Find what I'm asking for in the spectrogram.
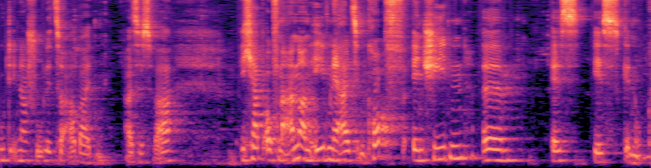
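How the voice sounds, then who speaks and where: Over music in the background, a woman at medium pitch talks at a fairly slow pace with audible room echo. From southern Germany. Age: 60s. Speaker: painter. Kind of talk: casual interview. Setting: artist's studio. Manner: hesitant, many fillers.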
